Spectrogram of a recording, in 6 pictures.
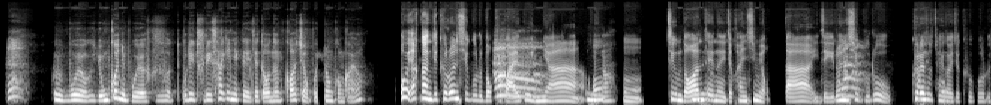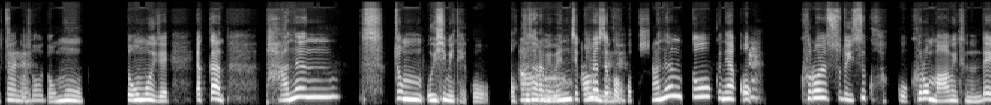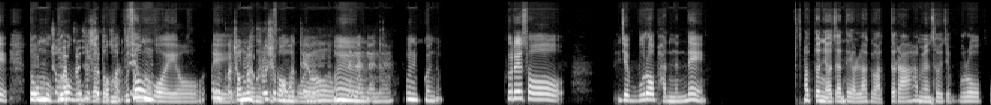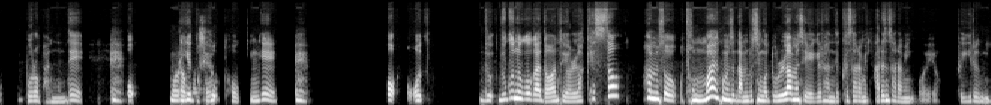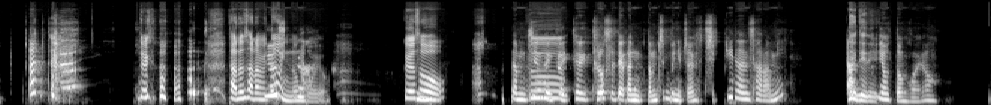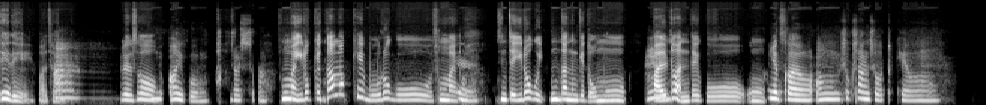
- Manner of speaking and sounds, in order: gasp; tapping; gasp; distorted speech; gasp; teeth sucking; other background noise; gasp; laugh; gasp; gasp; gasp; sigh; sigh; gasp
- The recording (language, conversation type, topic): Korean, advice, 배신(불륜·거짓말) 당한 뒤 신뢰를 회복하기가 왜 이렇게 어려운가요?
